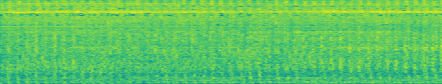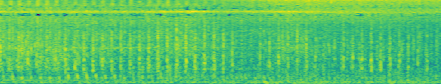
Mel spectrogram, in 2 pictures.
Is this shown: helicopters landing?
yes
